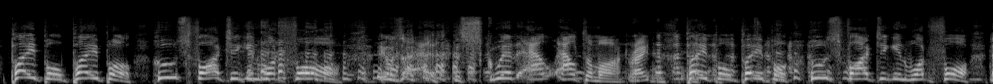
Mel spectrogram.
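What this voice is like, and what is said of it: Imitates a rock singer's voice. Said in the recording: “my Mick Jagger impersonation”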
